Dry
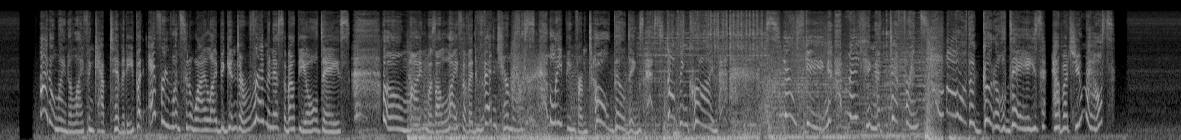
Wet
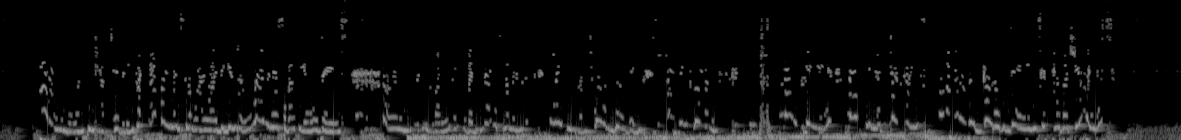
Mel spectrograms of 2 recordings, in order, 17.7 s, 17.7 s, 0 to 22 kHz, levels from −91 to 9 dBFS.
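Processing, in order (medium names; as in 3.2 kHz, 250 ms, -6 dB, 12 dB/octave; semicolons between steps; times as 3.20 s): comb filter that takes the minimum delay 0.41 ms; spectral gate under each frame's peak -10 dB strong; hum notches 60/120/180/240/300/360/420 Hz; compression 5:1, threshold -31 dBFS, peak gain reduction 9.5 dB; tremolo saw up 1.4 Hz, depth 55%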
